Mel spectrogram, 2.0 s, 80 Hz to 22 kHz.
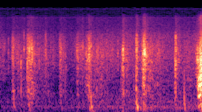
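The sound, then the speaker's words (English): Hoofbeats of a horse trotting in a neat circle on a six-foot lunge rope, urged on with a short crop. Light, steady, rhythmic footfalls repeat at a fairly quiet level. “Holding a 6-foot lunge rope, he wags a short crop several feet from Pie's powerful hindquarters and prods him into a trot. Pie steps lightly in a neat circle.”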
